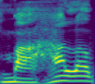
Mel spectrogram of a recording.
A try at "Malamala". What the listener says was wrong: It's Malamala. Yeah, in Tsonga, the H is silent.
